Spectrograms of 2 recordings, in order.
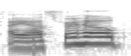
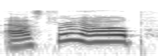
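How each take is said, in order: First: Said in the usual way. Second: "Asked for help" slow, high and loud, every word leaned on; emphatic pride. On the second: Real, not acted. Proud to tell viewers she asked, slow emphatic stress. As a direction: savour each word with pride.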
